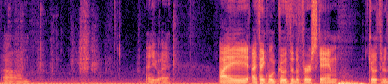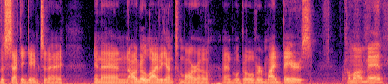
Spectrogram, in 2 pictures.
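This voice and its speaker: Young man, low voice, a bit raspy, casual stream host, chatty and thinking aloud, desk mic, keyboard clicks behind. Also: unhurried, long pauses, fairly bright tone. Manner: chatty, thinks aloud, greets chat viewers. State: slightly raspy from a sore throat. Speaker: sports betting stream host. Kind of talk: casual live-stream chat.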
